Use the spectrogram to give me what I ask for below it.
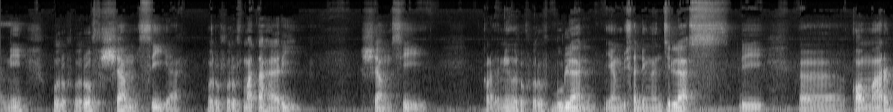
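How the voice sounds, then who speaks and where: A male language teacher leads a reading lesson, pronouncing each word slowly and deliberately. His voice sits a little low. Brisk explanations come in between the drawn-out readings. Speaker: Arabic teacher. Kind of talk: classroom lesson, reading words aloud.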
